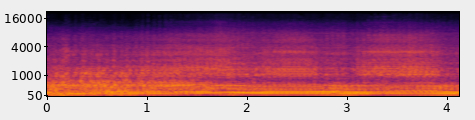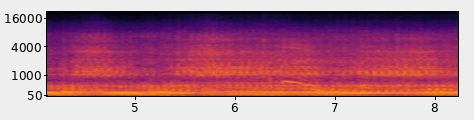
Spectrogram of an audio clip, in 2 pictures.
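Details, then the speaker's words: Leyland 154 tractor diesel restarted after restoration work, with the diesel pump still leaking. An even clatter at about 1,200 rpm shows great oil pressure, with no knocks or misses: normal running. "It's running. Here's what we're seeing on the dash. Great oil pressure running at about 1,200 RPM. Oh, she sounds good."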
